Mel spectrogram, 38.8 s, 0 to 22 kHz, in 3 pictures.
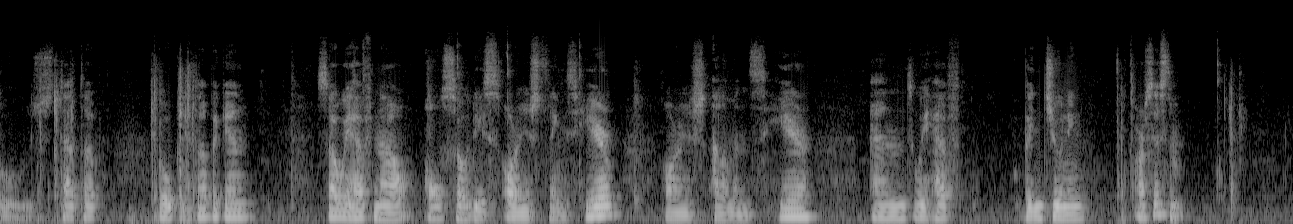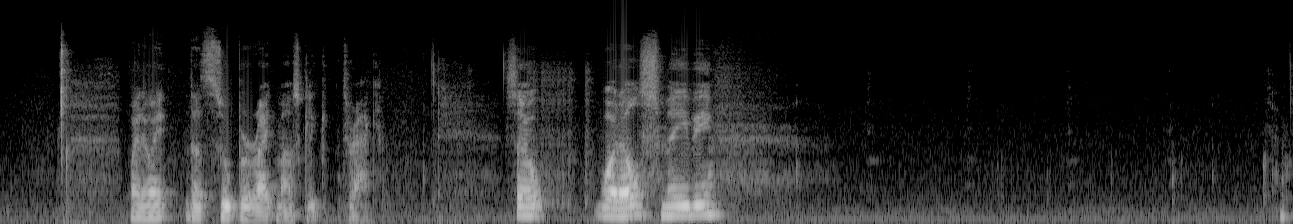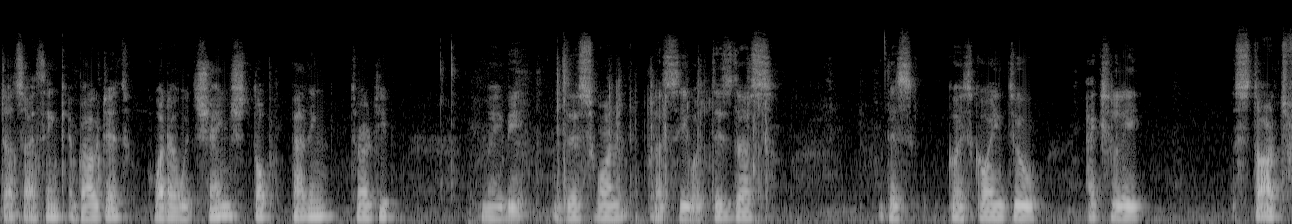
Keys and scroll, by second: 0.5 shift+super+q, 1.7 shift+super+Return, 31.4 BackSpace, 32.3 ctrl+s, 33.4 shift+super+r.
